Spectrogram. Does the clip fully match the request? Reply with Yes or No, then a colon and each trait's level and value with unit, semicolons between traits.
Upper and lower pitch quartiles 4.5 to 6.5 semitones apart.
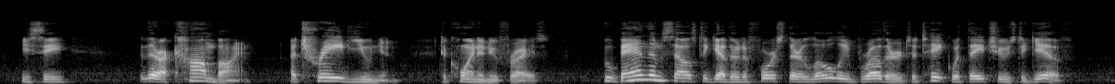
Yes: average, 5.3 semitones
